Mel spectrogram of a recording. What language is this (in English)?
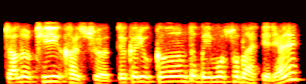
Kashmiri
